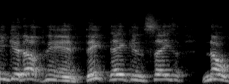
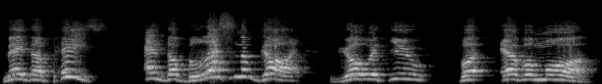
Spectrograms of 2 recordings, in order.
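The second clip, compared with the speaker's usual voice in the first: solemn benediction; 2 semitones higher than usual. Acted. Uncle blessing Maggie's viewers, solemn benediction. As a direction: send them off with God's blessing.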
